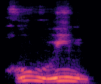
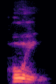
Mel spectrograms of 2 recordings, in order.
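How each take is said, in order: First: Ruim stretched as ru-IM; correct two-syllable pronunciation. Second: Ruim said short as one syllable; a quick, punched "ruim" with ui run together; everyday one-syllable pronunciation. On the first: Teacher giving the proper pronunciation of ruim, drawn out as ru-IM. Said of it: "Só que a pronúncia é". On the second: Teacher showing how people say ruim daily, clipped into one syllable. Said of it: "no dia a dia o pessoal faz o quê". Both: Shown as a demonstration.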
